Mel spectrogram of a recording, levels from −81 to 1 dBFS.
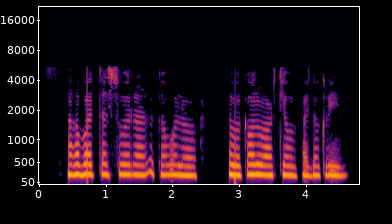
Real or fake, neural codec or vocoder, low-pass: real; none; 5.4 kHz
